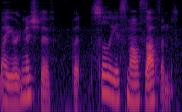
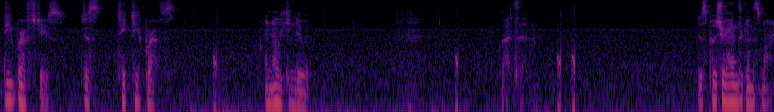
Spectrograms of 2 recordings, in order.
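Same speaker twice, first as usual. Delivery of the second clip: very soft, low reassurance, near a whisper; gentle and breath-soft, as if far away; soothing voice; 4 semitones lower, 14 dB quieter than usual. Acted. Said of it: "A soothing voice echoes far in the distance".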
